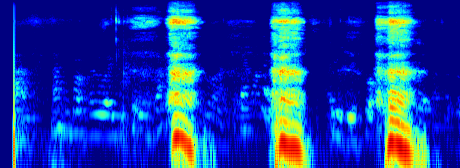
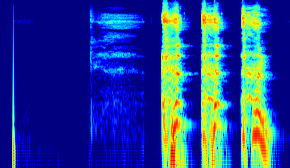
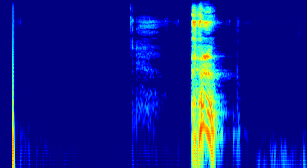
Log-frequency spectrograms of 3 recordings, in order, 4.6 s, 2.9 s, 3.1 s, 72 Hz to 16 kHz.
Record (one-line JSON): {"exhalation_length": "4.6 s", "exhalation_amplitude": 32601, "exhalation_signal_mean_std_ratio": 0.38, "three_cough_length": "2.9 s", "three_cough_amplitude": 32768, "three_cough_signal_mean_std_ratio": 0.38, "cough_length": "3.1 s", "cough_amplitude": 31915, "cough_signal_mean_std_ratio": 0.22, "survey_phase": "beta (2021-08-13 to 2022-03-07)", "age": "18-44", "gender": "Male", "wearing_mask": "No", "symptom_none": true, "smoker_status": "Never smoked", "respiratory_condition_asthma": false, "respiratory_condition_other": false, "recruitment_source": "REACT", "submission_delay": "2 days", "covid_test_result": "Negative", "covid_test_method": "RT-qPCR"}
